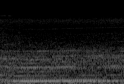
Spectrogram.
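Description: A gold Zentorno supercar in the GTA V video game holds a steady, droning engine hum at low revs, a continuous tone with no pauses or breaks.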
